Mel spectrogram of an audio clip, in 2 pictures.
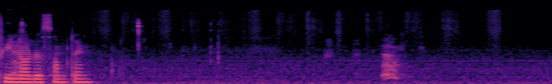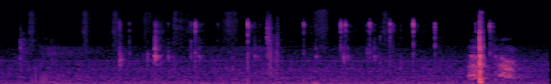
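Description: Soft footsteps patter on grass in quick, even steps.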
